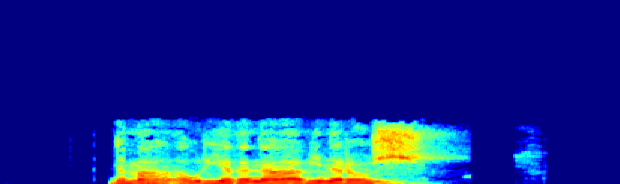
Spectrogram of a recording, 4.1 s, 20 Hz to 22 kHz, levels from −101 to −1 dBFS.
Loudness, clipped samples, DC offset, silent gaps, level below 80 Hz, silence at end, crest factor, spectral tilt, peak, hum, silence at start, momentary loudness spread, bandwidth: -15 LUFS; under 0.1%; under 0.1%; none; -64 dBFS; 1.3 s; 14 dB; -4.5 dB/octave; -2 dBFS; none; 0.75 s; 9 LU; 7.8 kHz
